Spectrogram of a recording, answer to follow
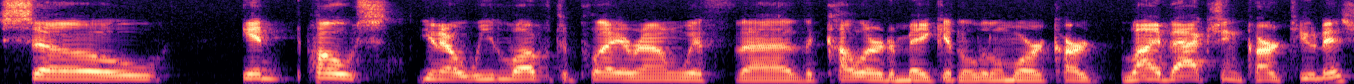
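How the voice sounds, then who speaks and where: A man talks in an ordinary speaking voice with a Canadian accent and a medium pitch. His pace is moderate, with very even loudness and fairly even intonation. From Canada. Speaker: adult film writer and director. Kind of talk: interview. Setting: video call.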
